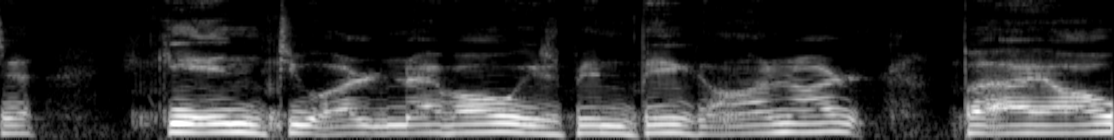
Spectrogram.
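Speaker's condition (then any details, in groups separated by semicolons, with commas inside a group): Traumatic brain injury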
